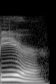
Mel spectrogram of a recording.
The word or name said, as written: beer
